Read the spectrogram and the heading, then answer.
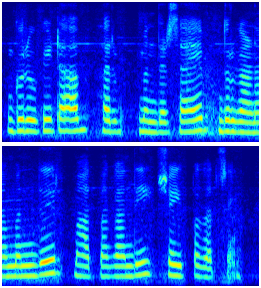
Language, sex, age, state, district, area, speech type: Punjabi, female, 18-30, Punjab, Faridkot, urban, spontaneous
